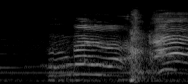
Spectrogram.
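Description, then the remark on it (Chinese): A baby wails in loud, strained bursts with a rising, harmonic pitch after tasting a bite of food, following a brief quieter whimpering start; no one speaks. “然后后来反正就是各种狂哭，我看一下这有没有声音。”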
